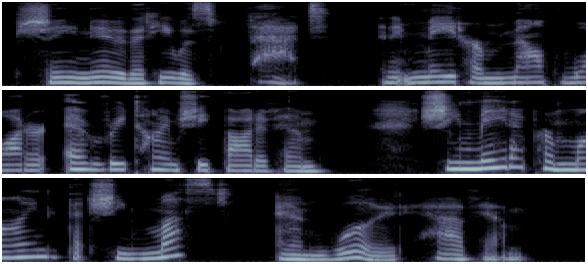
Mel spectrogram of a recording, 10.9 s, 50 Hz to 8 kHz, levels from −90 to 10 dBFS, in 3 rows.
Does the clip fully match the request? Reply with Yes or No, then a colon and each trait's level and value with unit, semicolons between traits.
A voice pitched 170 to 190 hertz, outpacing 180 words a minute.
No: medium, 185 Hz; average, 165 wpm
